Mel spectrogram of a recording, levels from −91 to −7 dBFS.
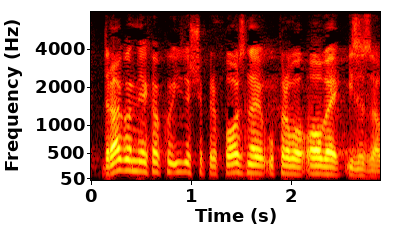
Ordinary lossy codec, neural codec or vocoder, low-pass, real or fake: none; none; none; real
